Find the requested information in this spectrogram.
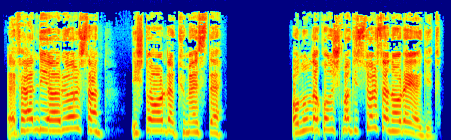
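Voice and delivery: loud, high shout across the yard; calling out. A narrator's reading. Servant yells directions from the stable window, loudly. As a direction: bellow directions to the visitor outside.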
